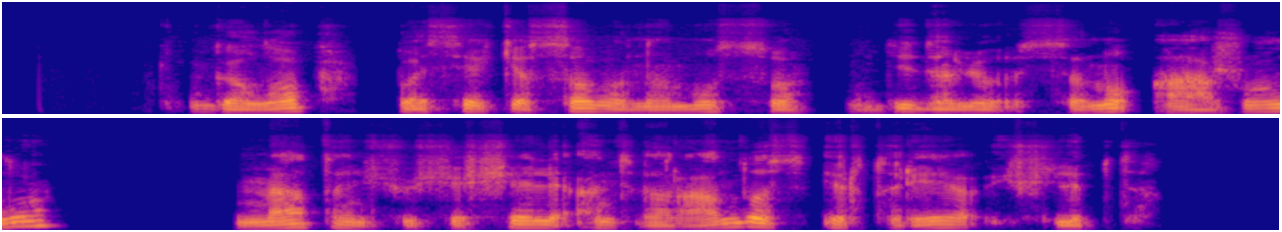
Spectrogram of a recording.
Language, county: Lithuanian, Vilnius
